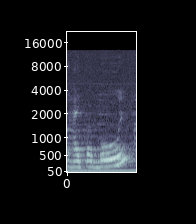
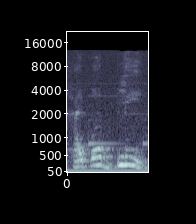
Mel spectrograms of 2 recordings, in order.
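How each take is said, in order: First: It ends in a 'bowl' sound, three syllables. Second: It ends in 'bolee', four syllables. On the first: The speaker calls it wrong. "It's not pronounced as hyperbole" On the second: The speaker calls it right. "it is hyperbole"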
